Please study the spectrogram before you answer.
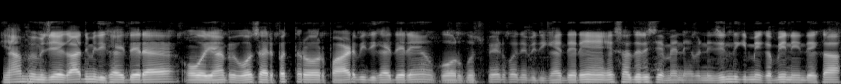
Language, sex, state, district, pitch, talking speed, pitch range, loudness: Hindi, male, Rajasthan, Bikaner, 110 Hz, 285 wpm, 105-115 Hz, -18 LUFS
